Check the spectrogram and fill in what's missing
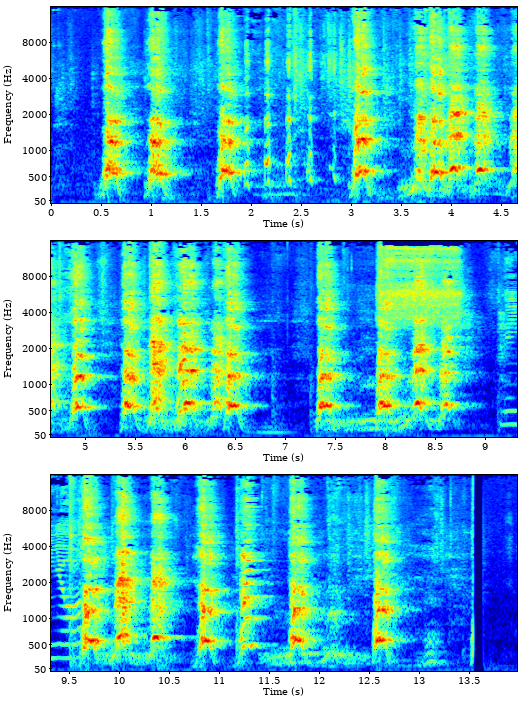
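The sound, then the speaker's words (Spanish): Dogs bark loudly and repeatedly in quick bursts of sharp, mid-pitched yaps, with brief pauses between volleys that keep going for the whole stretch. “Listo, después de esta pequeña interrupción, donde los perros también querían participar en el podcast”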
